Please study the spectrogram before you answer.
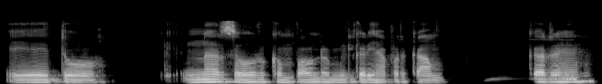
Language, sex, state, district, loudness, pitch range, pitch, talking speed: Hindi, male, Chhattisgarh, Bastar, -18 LUFS, 105-115 Hz, 105 Hz, 120 wpm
